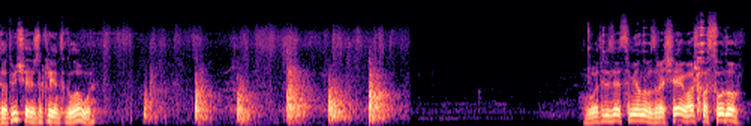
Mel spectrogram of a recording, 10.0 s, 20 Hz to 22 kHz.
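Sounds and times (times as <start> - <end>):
footsteps on wooden floor: 1.4 - 5.5.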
